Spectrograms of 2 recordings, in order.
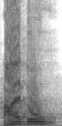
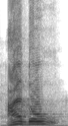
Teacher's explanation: Yang penting ada tekanan ke huruf wawu ya, untuk menunjukkan itu tasydid ya.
